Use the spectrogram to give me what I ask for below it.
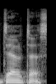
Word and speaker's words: Delta: To clear this very important issue up, I had to ask Konami's public relations how we should pronounce the game's name, and the answer is Delta, so it's called Delta.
